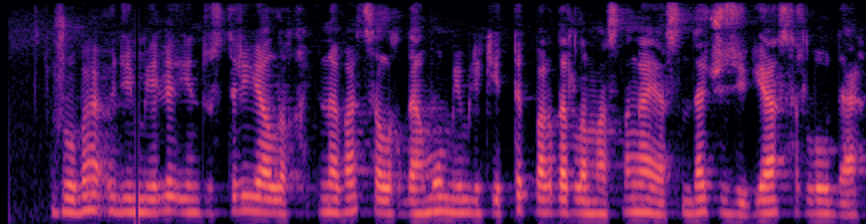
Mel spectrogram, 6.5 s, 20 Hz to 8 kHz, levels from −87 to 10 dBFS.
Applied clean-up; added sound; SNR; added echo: none; none; none; none.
